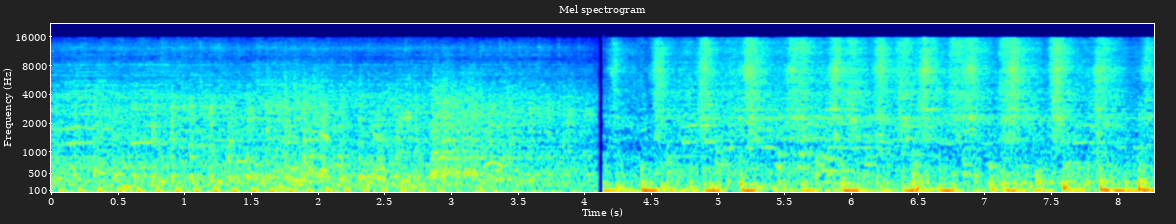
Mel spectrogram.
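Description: A tractor's diesel engine running close by, with crowd noise and music behind it; about four seconds in the sound cuts suddenly to a brass band playing, with drums and cymbals beating a steady rhythm.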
